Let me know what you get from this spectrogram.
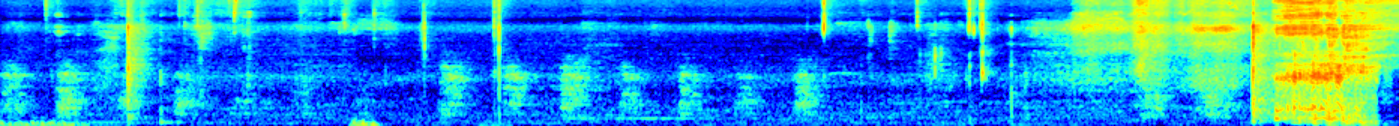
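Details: A dog being told to wait and sit quietly before it is given food; a few soft sounds, then a short, loud, harsh bark-like burst near the end, with a man speaking Bengali throughout.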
